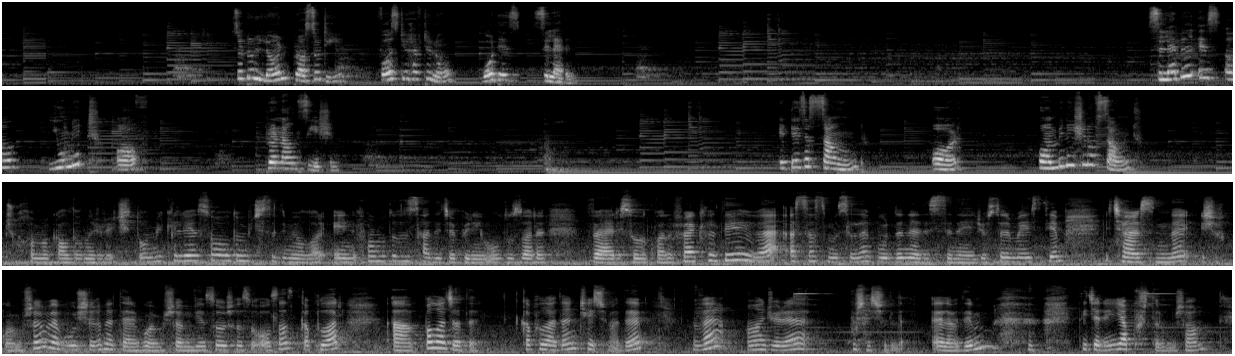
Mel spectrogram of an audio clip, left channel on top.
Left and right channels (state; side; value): different; both; correlation 0.00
